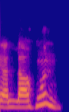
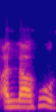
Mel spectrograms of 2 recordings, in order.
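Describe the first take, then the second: First: The word ends in an added n sound. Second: The word ends in a plain u vowel. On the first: The speaker calls it wrong. "we do not say Allahun" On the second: The speaker calls it right. "we say Allahu"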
